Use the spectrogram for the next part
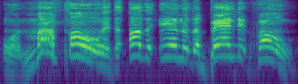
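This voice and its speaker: His extremely high, fairly bright voice swings hugely in pitch, with vocal fry, at a moderate pace. This middle-aged man vlogs a personal story to camera, preaching emphatically, repeating phrases for effect and re-enacting both sides of arguments. There is no room sound.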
